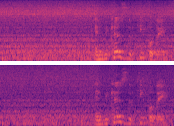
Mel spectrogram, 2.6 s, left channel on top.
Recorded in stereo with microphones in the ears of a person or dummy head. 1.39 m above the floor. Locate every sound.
1.4 s a man speaking: 50° left (ahead or behind), 1.4 m; by 2.5 s 20° left (ahead or behind), 1.7 m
